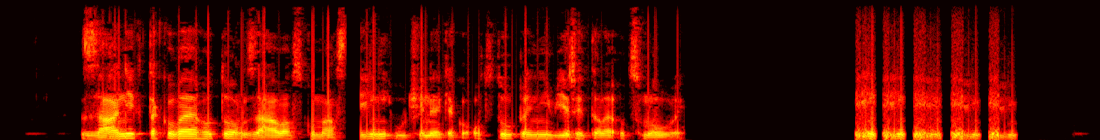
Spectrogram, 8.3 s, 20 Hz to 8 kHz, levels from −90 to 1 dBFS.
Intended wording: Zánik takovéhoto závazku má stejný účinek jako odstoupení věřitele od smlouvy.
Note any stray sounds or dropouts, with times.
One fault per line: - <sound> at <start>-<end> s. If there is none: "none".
- dropout at 2.6-2.7 s
- laugh at 6.4-7.6 s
